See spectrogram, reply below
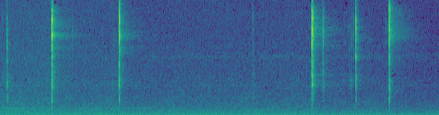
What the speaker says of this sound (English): you got to listen for that click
